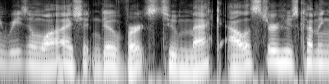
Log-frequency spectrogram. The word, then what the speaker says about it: Wirtz: Florian Wirtz hurts. Oh, it rhymes.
